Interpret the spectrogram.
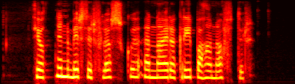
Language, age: Icelandic, 40-49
